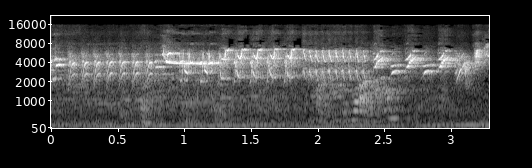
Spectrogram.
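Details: A dilute-mutation red siskin sings a fast, unbroken run of high twittering and buzzy warbles with quick trills, over a faint low hum.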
